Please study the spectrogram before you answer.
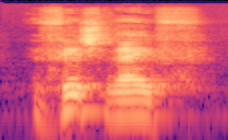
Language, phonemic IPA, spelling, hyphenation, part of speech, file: Dutch, /ˈvɪs.ʋɛi̯f/, viswijf, vis‧wijf, noun, Nl-viswijf.ogg
- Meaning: 1. fishwife, female fishmonger 2. scold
